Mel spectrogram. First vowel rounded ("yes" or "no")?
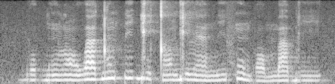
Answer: yes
